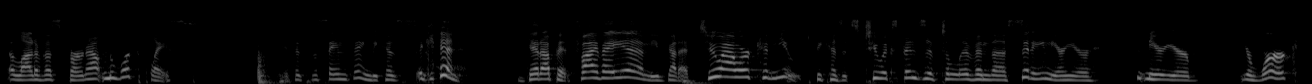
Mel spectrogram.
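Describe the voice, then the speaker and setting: A woman's voice: on the high side, dry recording. A woman talking casually and reflectively in a group discussion.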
